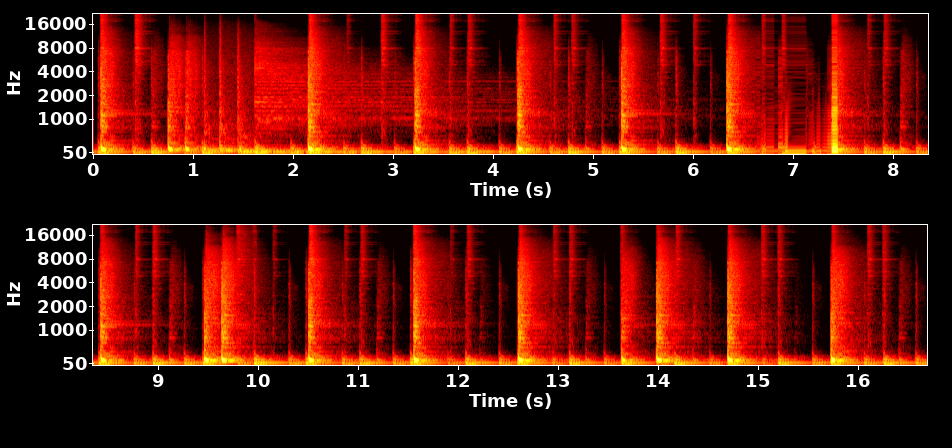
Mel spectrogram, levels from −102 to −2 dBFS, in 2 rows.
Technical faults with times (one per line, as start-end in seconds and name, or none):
6.64-7.45 robotic sound from repeated short buffers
